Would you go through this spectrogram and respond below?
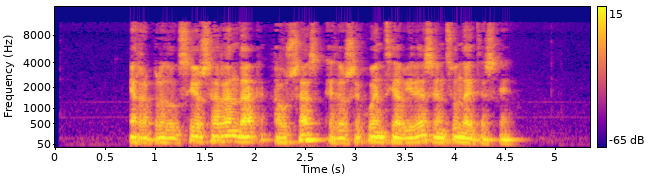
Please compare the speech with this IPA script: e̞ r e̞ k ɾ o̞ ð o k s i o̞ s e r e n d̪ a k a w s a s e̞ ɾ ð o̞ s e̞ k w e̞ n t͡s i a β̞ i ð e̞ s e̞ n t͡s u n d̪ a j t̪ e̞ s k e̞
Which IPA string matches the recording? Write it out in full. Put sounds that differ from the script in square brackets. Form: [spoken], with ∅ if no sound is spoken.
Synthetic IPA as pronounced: e̞ r e̞ [p] ɾ o̞ ð [u] k s i o̞ s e r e n d̪ a k a w s a s e̞ [∅] ð o̞ s e̞ k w e̞ n t͡s i a β̞ i ð e̞ s e̞ n t͡s u n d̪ a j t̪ e̞ s k e̞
